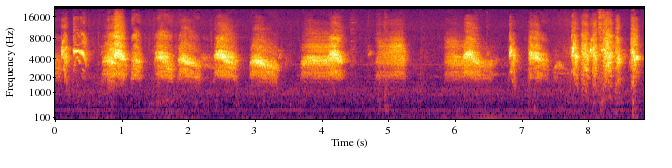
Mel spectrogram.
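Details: Garden feeder visited by adult common starlings and their fledglings: a busy run of rough, hissing, screechy calls, repeated almost continuously with brief pauses, loud and high-pitched.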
